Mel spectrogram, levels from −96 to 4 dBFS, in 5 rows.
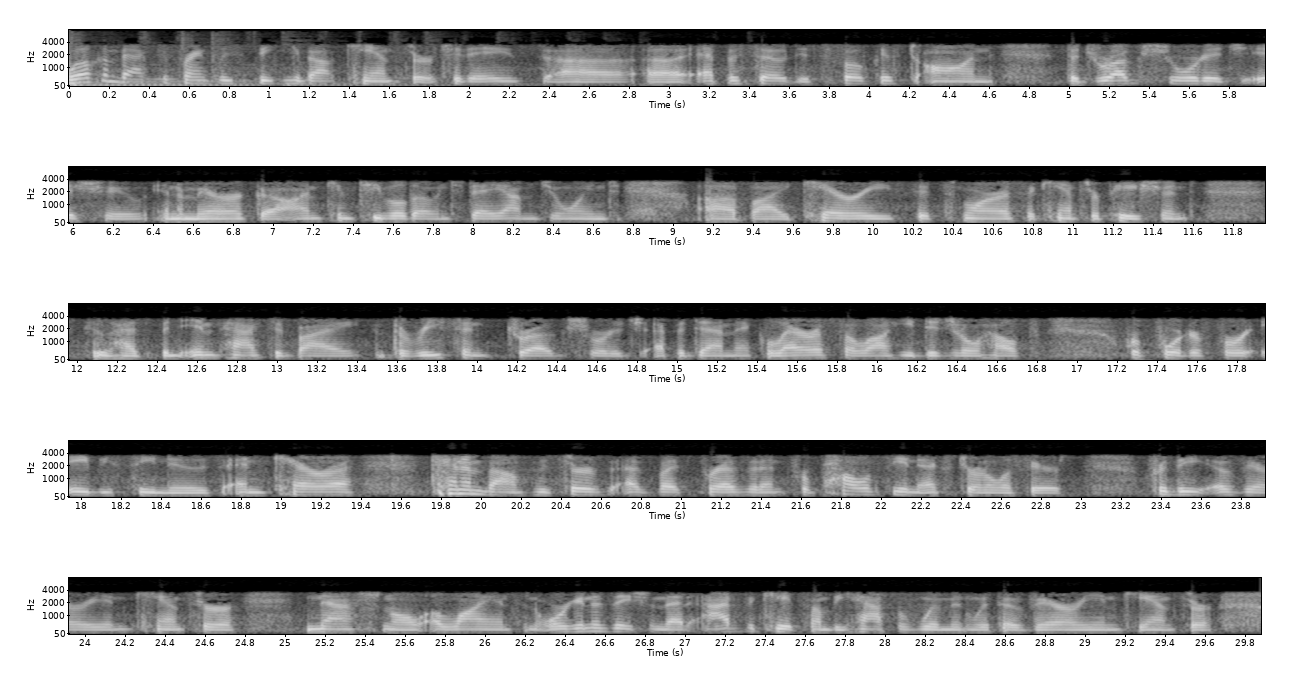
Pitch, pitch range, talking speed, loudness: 135 Hz, 130-145 Hz, 165 wpm, -19 LUFS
